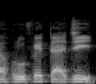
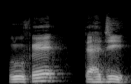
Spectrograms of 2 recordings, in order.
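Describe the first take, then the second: First: Said in the usual way. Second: حروف تہجی split into two words with a pause after حروف; spelled out slowly. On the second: Shown as a demonstration. Teacher to young pupils, sounding out حروف تہجی word by word. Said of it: "اور جو ہمارا عنوان ہے وہ ہے حروف تہجی".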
